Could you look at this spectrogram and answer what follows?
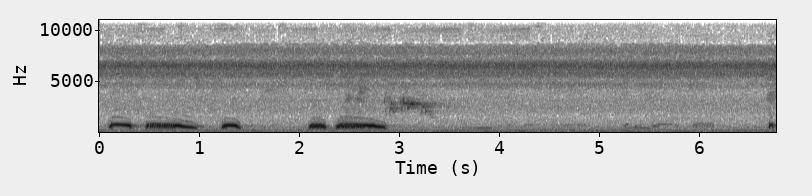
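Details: Spotted dove giving a clear call, as used for training and luring other doves: a short phrase of low, hollow coos, one longer, bending down at the end, then a quieter pause, over a steady high hum.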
